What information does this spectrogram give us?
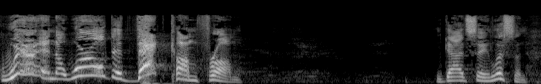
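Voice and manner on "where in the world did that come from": amazed. Retold or imitated. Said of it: "And you're amazed".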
